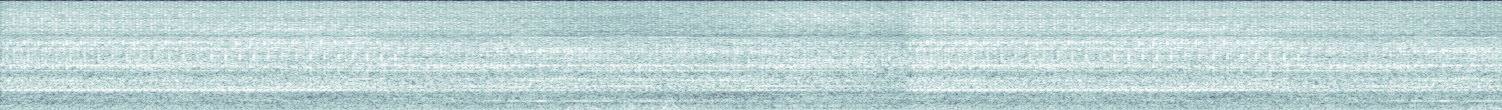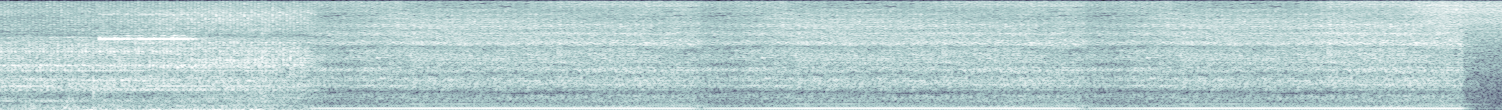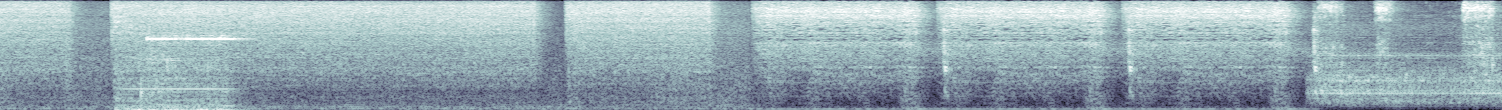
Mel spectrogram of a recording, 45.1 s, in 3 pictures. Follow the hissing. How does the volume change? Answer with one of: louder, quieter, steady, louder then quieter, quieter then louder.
steady.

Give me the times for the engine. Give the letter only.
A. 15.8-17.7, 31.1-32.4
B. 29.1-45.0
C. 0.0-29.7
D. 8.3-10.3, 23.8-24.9
C.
